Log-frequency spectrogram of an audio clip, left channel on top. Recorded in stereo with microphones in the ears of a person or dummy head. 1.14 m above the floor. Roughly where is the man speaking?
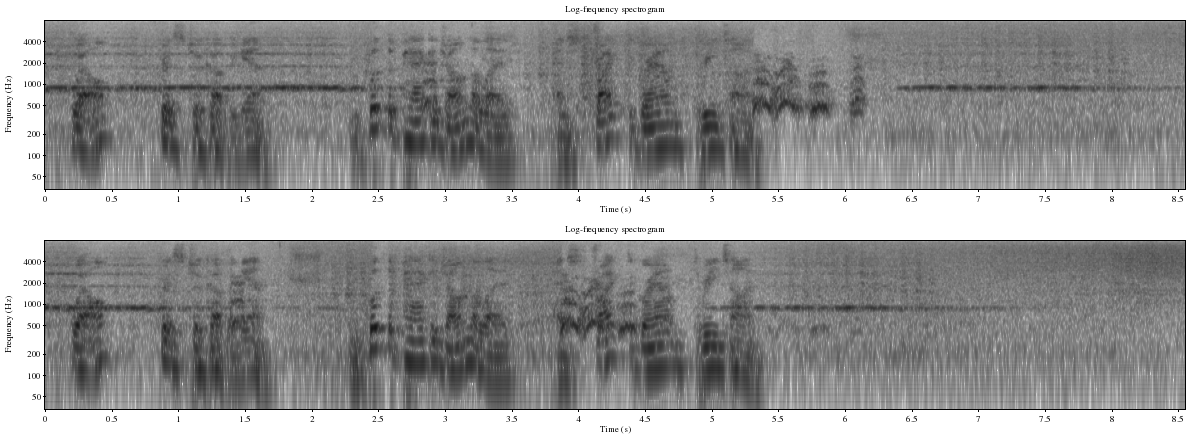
Left.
